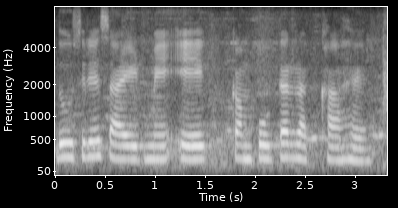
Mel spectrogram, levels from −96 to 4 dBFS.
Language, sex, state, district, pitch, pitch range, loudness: Hindi, female, Uttar Pradesh, Lucknow, 200 Hz, 195-215 Hz, -14 LUFS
